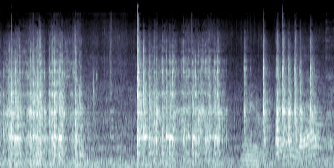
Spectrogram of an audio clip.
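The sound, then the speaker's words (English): Vegetables sauté in a pan: fresh carrots, zucchini, red and green peppers, purple onions and thinly sliced Brussels sprouts. Stirring scrapes and clatters repeat in uneven bursts over a steady sizzle. “Then we get our vegetable medley, which today is fresh carrots, zucchini, red and green peppers, purple onions, and real thinly sliced Brussels sprouts. And then we get this sautéing and get it going.”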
